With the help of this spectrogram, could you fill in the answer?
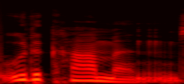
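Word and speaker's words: Ootacamund: How do you even pronounce it? Uh, Udakamand.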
